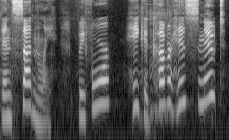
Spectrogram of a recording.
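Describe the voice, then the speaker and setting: Outdoors on a farm with goats, a woman reads a rhyming picture book to children in an expressive sing-song way, adding chatty asides. Her voice is high-pitched and her pace slow.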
